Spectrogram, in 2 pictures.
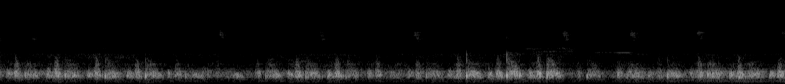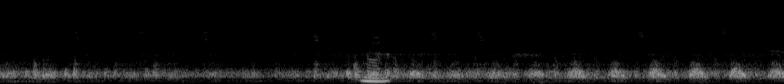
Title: Hearing our baby's heart beat using a doppler (14 weeks & 5 days pregnant) - sound on 🔊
